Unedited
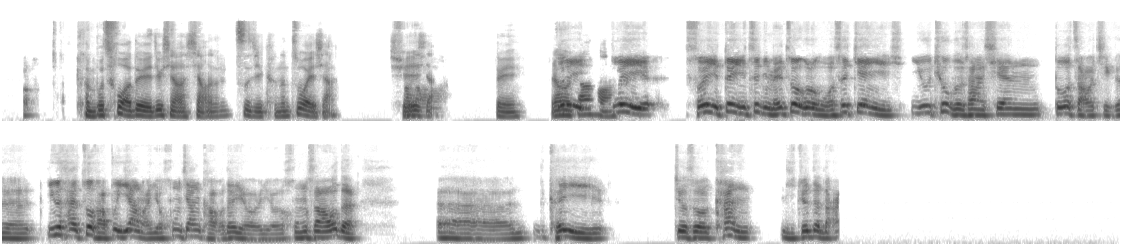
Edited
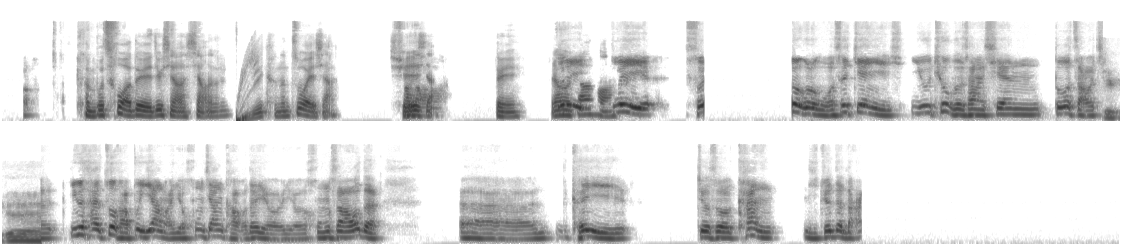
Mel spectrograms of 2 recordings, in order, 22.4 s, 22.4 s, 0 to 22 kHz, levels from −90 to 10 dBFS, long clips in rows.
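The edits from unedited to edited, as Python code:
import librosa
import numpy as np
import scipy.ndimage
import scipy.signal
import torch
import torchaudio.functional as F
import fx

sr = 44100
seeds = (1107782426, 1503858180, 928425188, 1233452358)

y = fx.edit(x, sr, fx.tape_start(start_s=2.34, length_s=0.25),
    fx.clip_gain(start_s=3.96, length_s=1.05, db=4.5),
    fx.room_tone_fill(start_s=7.01, length_s=0.89),
    fx.speed_span(start_s=11.0, length_s=0.34, speed=0.6), tone=tone)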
